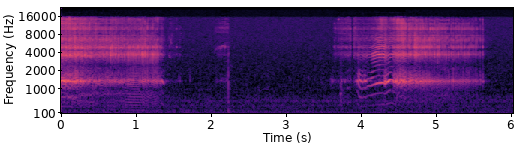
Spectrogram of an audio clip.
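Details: A man dozes off mid-conversation and snores: two rough, rattling breath noises separated by a quiet pause; snoring during sleep.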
